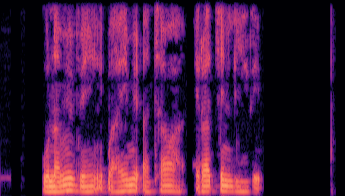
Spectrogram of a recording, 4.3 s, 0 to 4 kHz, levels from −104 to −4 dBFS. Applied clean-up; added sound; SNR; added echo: none; none; none; none.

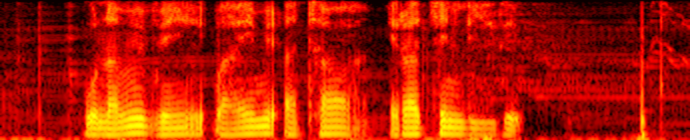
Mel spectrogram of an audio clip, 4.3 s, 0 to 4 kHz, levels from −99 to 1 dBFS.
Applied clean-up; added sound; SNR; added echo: neural separator model SepFormer WHAM!.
